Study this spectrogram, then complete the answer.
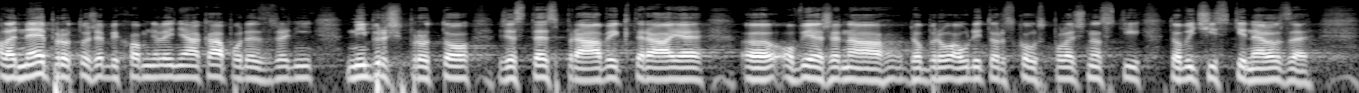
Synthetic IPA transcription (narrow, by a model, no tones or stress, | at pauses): ʔalɛnɛːpɾo̞t̪o̞ʒɛbɪxomːɲɛlɪɲɛakaːpo̞dɛzr̝ɛɲiːniːbr̩ʃpɾo̞t̪o̞ʒɛst̪ɛːspɾaːvɪkt̪ɛɾaːjɛʔo̞vjɛr̝ɛnaːdo̞bɾo̞wawdɪt̪orskowspo̞lɛt͡ʃno̞scit̪o̞vɪt͡ʃiːscɪnɛlzɛ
